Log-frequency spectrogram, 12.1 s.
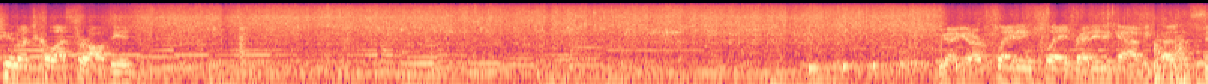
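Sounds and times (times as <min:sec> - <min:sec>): egg and bacon sizzling in pans: 0:00.0 - 0:12.0.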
